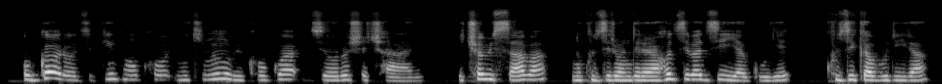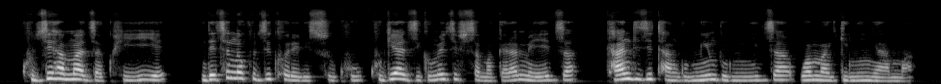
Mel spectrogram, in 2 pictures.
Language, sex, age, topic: Rundi, female, 18-24, agriculture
